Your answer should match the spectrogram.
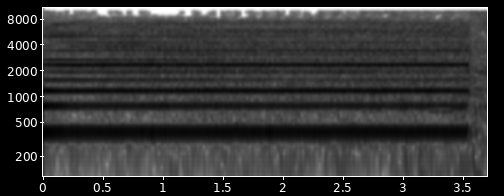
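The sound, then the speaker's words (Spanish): A single loud car horn blast holds one steady, blaring tone for about three and a half seconds, then cuts off abruptly. No one speaks. “Pero, dale volumen, que esto es un bocinazo!”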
